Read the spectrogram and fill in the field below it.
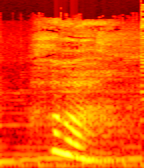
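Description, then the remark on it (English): A voice imitates the yawn of the story character Oceana: a single brief, drawn-out vocal sound that slides downward in pitch, fairly loud, over soft steady background music. “But Oceana's laugh turned into a yawn.”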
